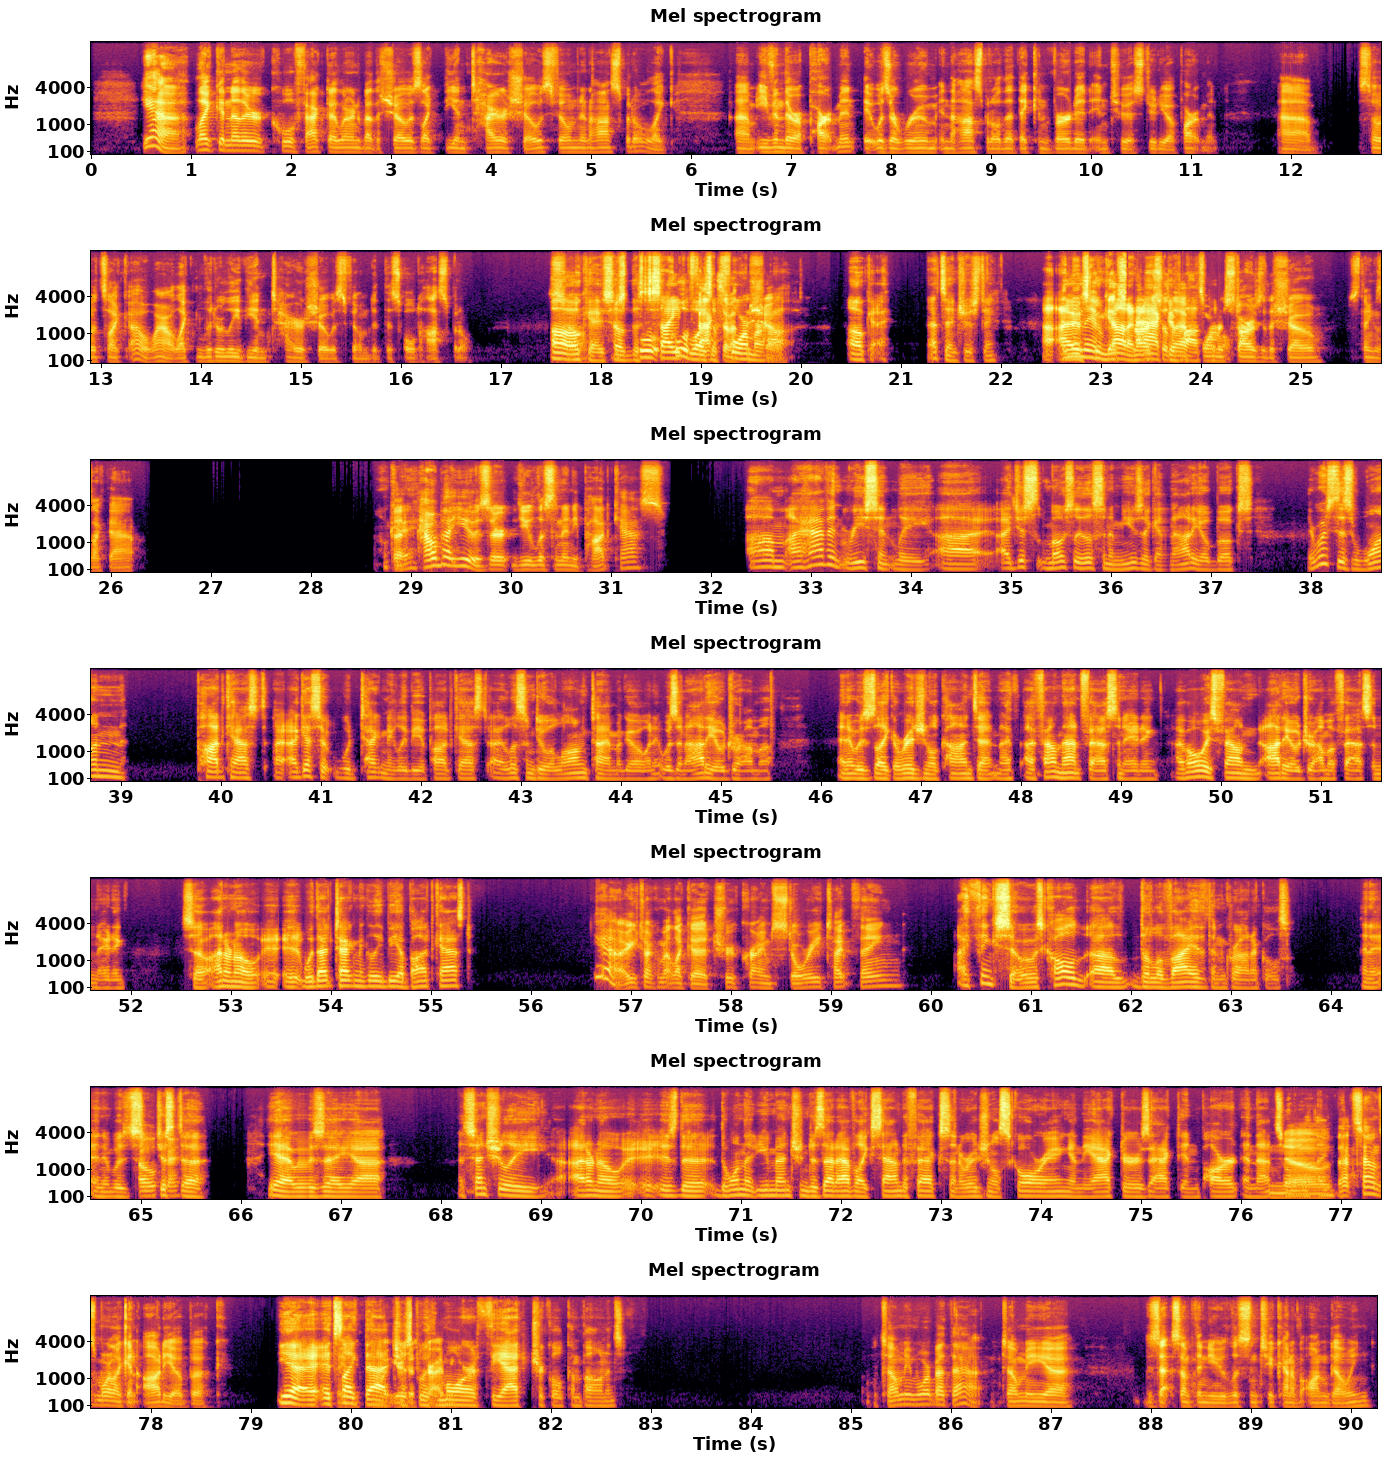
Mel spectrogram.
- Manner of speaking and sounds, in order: tapping; other background noise
- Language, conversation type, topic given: English, unstructured, What music or podcasts are shaping your mood this month?
- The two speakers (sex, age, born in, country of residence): male, 40-44, United States, United States; male, 40-44, United States, United States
